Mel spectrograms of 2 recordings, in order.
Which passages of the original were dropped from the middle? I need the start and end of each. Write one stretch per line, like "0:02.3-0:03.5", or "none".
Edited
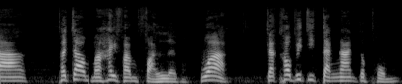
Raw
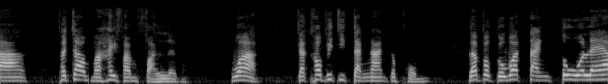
0:02.0-0:02.3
